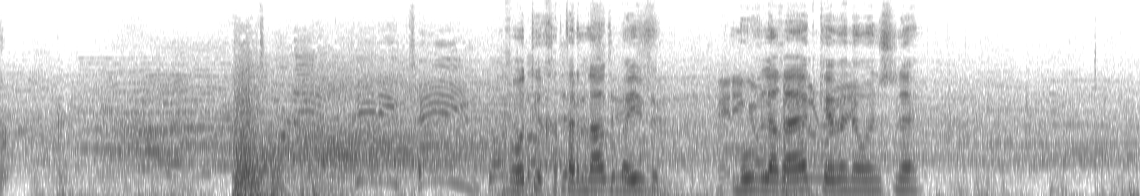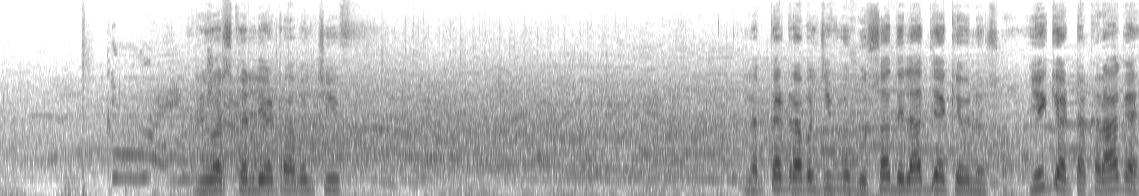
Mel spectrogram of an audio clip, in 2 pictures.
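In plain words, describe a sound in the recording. A crowd cheers and murmurs in a large arena.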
